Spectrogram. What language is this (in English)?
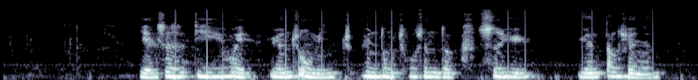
Chinese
